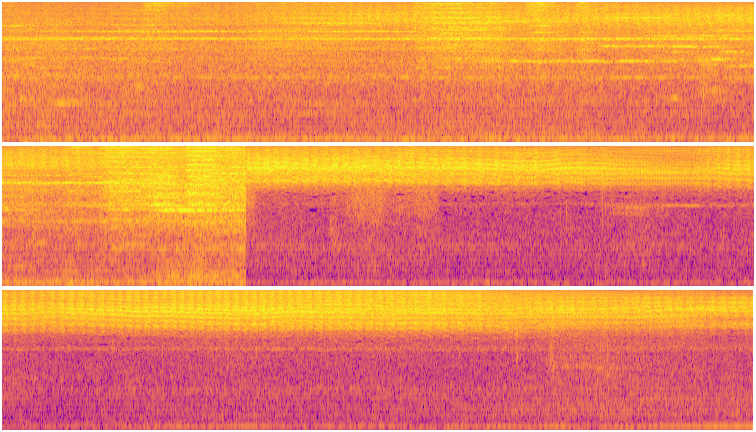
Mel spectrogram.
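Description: A loaded coal train passing on the main line: a steady low rumble of the cars with thin high squeals from the wheels. It cuts off abruptly about seven and a half seconds in, leaving a steady high buzz of insects.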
